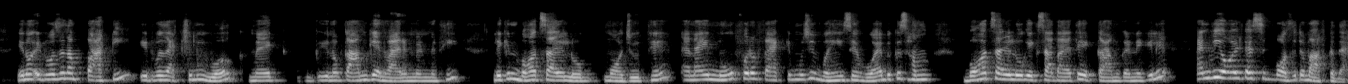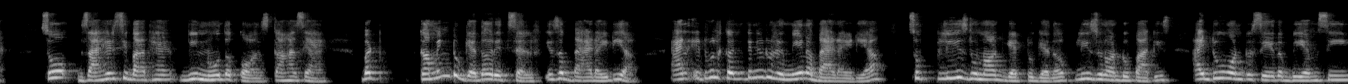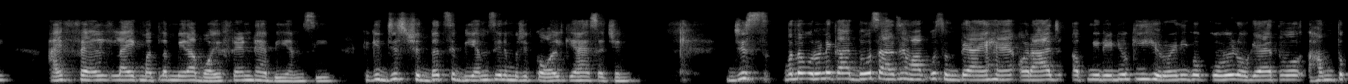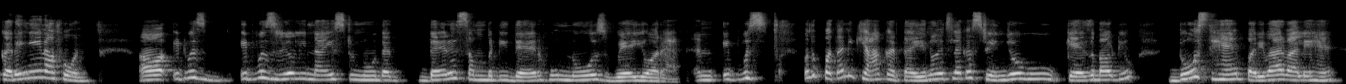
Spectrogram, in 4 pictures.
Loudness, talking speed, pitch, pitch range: -21 LUFS, 180 wpm, 210 Hz, 185-245 Hz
